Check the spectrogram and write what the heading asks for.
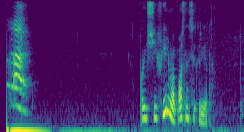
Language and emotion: Russian, neutral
